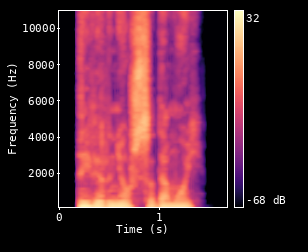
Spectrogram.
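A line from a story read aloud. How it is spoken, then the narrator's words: Sad sigh. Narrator (Russian): грустно вздохнул красавец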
